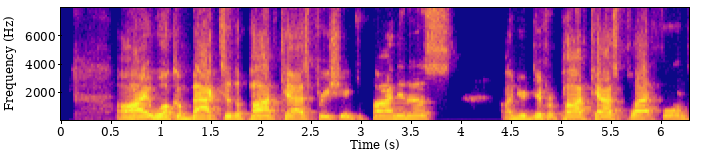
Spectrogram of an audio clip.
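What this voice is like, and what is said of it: Raspy voice from a cold. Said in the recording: “Excuse my voice tonight. I got a little cold going on, so my voice is a little raspy”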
